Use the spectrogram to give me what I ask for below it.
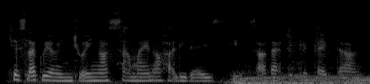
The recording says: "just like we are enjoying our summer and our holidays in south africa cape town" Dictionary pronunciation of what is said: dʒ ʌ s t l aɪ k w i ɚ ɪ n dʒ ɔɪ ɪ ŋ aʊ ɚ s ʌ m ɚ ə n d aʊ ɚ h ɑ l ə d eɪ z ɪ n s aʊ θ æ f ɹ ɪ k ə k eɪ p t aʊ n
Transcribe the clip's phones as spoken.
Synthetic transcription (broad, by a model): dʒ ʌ s t l aɪ k w i ɚ ɪ n dʒ ɔɪ ɪ ŋ aʊ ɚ s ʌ m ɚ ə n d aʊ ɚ h ɑ l ə d eɪ z ɪ n s aʊ θ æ f ɹ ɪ k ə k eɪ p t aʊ n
